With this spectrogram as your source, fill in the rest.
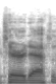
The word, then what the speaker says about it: pterodactyl: You can't hear a pterodactyl go to the bathroom? Why is that? Because the P is silent.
